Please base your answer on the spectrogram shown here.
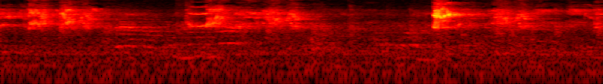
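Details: White-rumped shama in natural song: spaced bursts of high chirps, then a loud sharp whistled note near the end.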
